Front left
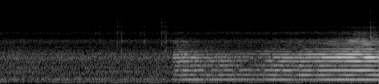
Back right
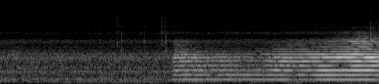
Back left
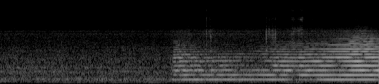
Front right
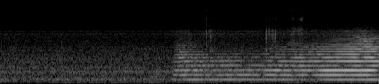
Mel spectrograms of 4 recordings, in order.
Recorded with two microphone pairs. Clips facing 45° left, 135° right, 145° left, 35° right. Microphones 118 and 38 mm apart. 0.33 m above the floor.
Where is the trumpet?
165° left, 5 m.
